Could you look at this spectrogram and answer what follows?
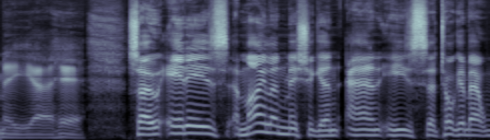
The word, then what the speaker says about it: Milan: He says it's pronounced Milan because he thinks I'm an effete foreign Nancy boy who's going to say Milan, Michigan.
